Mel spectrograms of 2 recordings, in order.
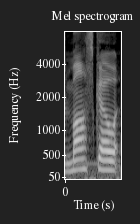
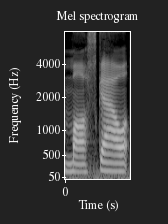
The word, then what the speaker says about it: Moscow: Yes, it is pronounced Moscow, not Moscow, like in Russia.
